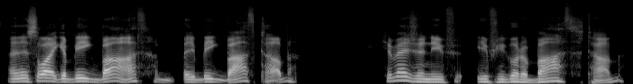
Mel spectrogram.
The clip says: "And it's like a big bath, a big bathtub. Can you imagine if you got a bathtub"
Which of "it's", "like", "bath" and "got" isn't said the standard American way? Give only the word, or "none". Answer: none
